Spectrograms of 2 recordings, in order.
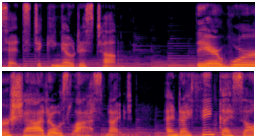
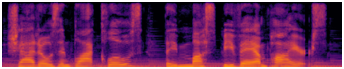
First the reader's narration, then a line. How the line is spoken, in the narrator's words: his sister said, laughing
